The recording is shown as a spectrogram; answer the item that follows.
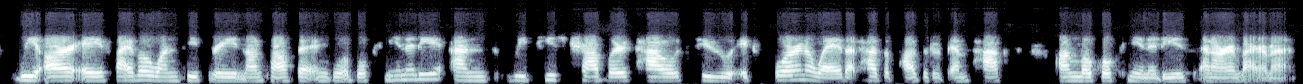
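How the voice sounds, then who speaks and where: A woman host opening an online event with a brisk, welcoming introduction. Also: medium pitch, no room sound. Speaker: host, nonprofit founder. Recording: tinny phone-like line.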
